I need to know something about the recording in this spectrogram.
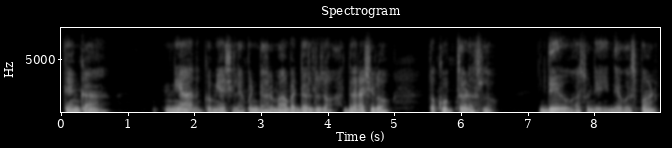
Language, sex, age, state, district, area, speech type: Goan Konkani, male, 18-30, Goa, Canacona, rural, spontaneous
